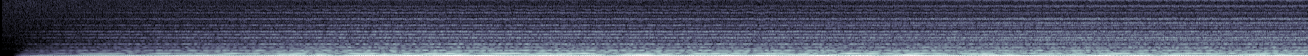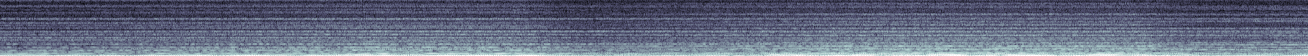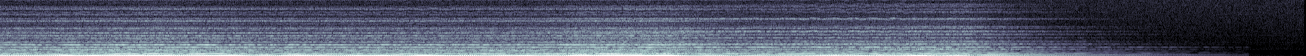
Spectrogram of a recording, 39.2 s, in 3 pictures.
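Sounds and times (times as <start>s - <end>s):
Kurzweil K2500X synthesizer: 0.2s - 38.3s.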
